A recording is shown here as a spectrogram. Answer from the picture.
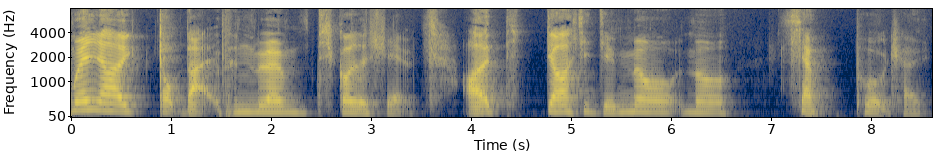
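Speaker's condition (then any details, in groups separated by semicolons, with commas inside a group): Cerebral palsy; careful movement needed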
